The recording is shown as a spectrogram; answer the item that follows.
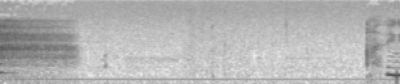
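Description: A person's breathy sigh close to the microphone, starting suddenly and lasting under a second. After it there is only a quiet background with a faint steady low hum.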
